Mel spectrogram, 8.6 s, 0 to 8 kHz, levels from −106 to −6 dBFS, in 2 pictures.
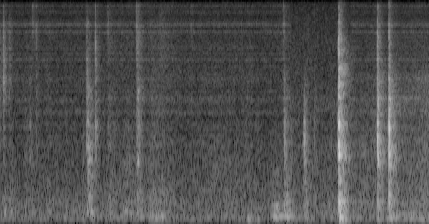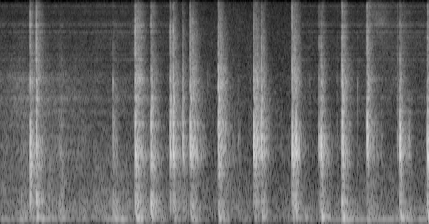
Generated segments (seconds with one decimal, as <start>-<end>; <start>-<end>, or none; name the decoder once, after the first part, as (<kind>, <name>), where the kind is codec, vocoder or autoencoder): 0.0-2.9 (autoencoder, DAC-VAE); 3.5-6.0; 7.3-8.6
